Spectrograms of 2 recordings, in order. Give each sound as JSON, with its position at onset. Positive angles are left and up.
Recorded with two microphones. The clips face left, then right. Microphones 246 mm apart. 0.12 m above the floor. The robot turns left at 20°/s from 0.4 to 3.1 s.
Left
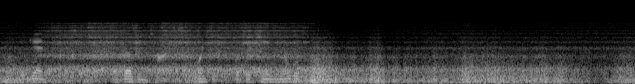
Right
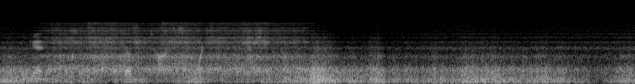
{"t": 0.2, "sound": "a man speaking", "azimuth_deg": 170}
